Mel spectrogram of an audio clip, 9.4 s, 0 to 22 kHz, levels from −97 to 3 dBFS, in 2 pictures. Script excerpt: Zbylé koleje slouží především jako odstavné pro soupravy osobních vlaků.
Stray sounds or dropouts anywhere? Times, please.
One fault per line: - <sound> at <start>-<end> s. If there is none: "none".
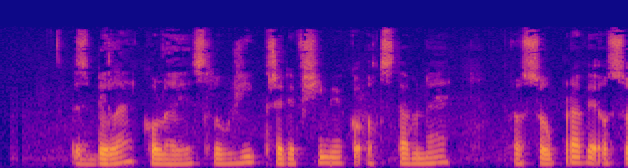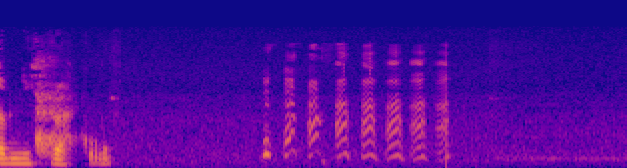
- laugh at 6.7-8.2 s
